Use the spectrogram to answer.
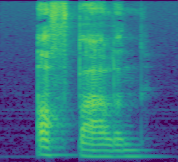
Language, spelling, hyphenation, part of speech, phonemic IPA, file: Dutch, afpalen, af‧pa‧len, verb, /ˈɑfˌpaː.lə(n)/, Nl-afpalen.ogg
- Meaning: 1. to enclose 2. to mark with posts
